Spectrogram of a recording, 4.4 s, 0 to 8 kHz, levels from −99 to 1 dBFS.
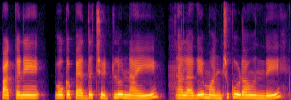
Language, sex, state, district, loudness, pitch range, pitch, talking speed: Telugu, female, Telangana, Hyderabad, -13 LUFS, 215-235 Hz, 225 Hz, 125 wpm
